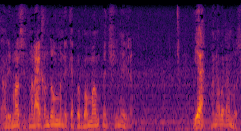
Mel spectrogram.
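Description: An actor playing a boastful, wily older tugboat skipper with a salty, colloquial way of telling things. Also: male voice, low-pitched, a little fast, noisy background. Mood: wry, amused. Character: wily, boastful old colonial tugboat skipper, a persuasive schemer. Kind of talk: dramatised dialogue, storytelling in character.

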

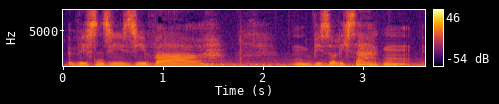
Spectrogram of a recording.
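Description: An actress playing a self-assured, slightly vain crime novelist in a comic radio play, with an arch, dry and composed manner. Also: female voice, lowish voice, takes it slowly, noisy background. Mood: confiding.

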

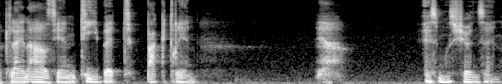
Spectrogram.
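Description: An actor playing a resigned family doctor in a German radio drama, speaking with restrained, formal, evasive courtesy. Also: male voice, deep voice, creaky, a bit bright, breathy edge, full character voice. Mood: wistful.

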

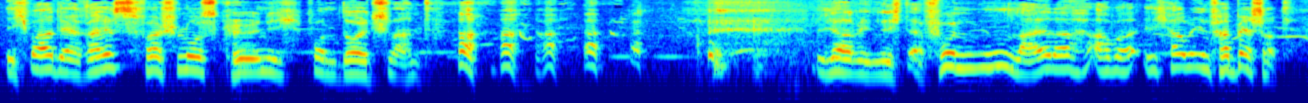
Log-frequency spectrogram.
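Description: Courteous older emigrant gentleman, high-pitched voice. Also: unhurried, slight background noise. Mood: wry amusement. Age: 60s. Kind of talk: radio drama acting.

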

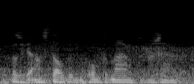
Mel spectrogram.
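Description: Wry Dutch loner brother, played by an actor, muffled recording. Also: male voice, lowish voice, flat delivery, very fast, very noisy, natural voice. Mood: wry, evasive. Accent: Netherlands Dutch. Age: 30s. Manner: dry, evasive, sardonic wordplay. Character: reclusive, wry older brother living on an island. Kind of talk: 1970s Dutch radio drama acting. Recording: muffled, lo-fi vintage radio recording.

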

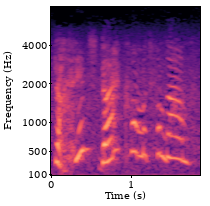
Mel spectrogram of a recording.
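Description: A sensitive, excitable telepath in a radio play. Her voice is high and swings widely in pitch. The recording sounds dull and slightly hissy. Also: a little slow. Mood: thoughtful. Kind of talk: radio drama acting.

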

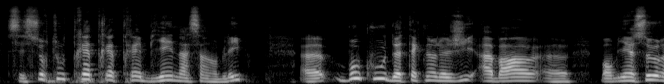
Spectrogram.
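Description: Man, car show radio host, slightly high voice, chatty with lots of "euh". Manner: chatty, frequent "euh" and repeated words. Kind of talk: car review radio talk.

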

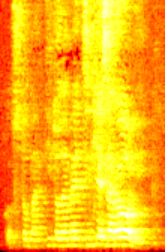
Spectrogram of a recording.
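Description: An actress playing a brash, excitable working-class woman with a Roman accent, chatty and exclamatory in a radio play. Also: on the high side, normal speed, natural voice. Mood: indignant. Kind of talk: theatrical comic dialogue, Italian radio play. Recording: very echoey, distant, noisy stage recording.

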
